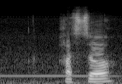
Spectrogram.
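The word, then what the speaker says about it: hózhǫ́: I'll do my best to pronounce it for you. Hasso is the best, since I'm not Navajo and I don't speak Navajo, but as far as I've learned is how it's pronounced.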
